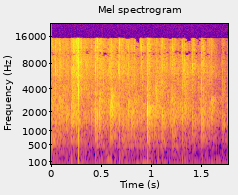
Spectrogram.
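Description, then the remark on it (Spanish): Brief applause from a small group, a burst of sharp, uneven claps over a couple of seconds, moderately loud. “Emergencia, un aplauso”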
